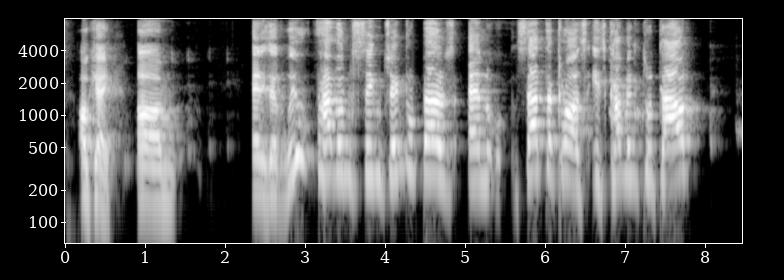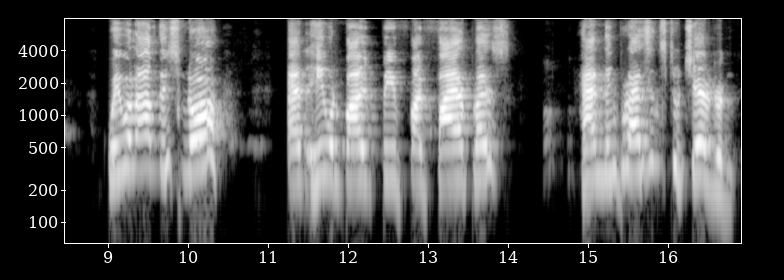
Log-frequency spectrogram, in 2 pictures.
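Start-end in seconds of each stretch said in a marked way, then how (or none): 2.8-16.7 laid-on, put-on German accent, pitched up. Quoting what a man said, in a put-on German accent. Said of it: "You sound like a German sex worker".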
